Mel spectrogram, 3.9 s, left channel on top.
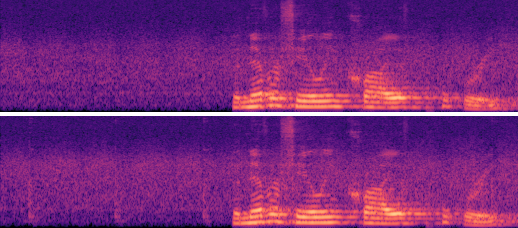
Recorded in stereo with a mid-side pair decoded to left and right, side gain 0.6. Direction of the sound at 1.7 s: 5° right.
